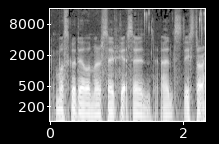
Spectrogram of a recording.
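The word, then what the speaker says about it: Mosco de la Merced: Yeah, when I said we figured out, like, I figured out how to pronounce that because of the very helpful commentary. But on paper it looks like Moscow de la Merkt.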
